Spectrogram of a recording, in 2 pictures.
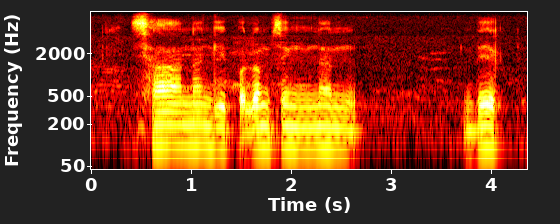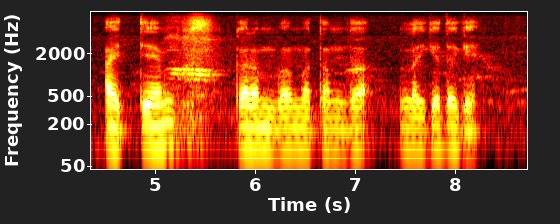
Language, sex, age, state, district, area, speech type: Manipuri, male, 45-60, Manipur, Churachandpur, urban, read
